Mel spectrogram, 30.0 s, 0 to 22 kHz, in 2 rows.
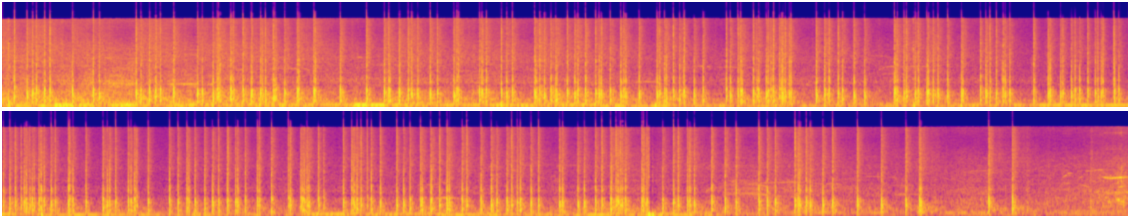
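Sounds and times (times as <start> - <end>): fireworks bangs: 0.0 - 30.0.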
